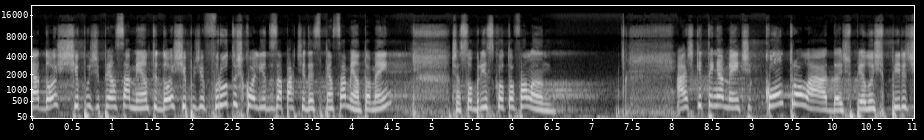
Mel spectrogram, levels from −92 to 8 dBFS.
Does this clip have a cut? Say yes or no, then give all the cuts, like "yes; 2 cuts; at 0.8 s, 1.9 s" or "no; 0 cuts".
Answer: yes; 2 cuts; at 5.2 s, 8.0 s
